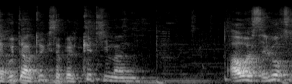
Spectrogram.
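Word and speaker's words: Kutiman: Ça s'écrit K-U-T-I-M-A-N. Cuttyman, voilà, c'est très très bien, je vous conseille de l'écouter.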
